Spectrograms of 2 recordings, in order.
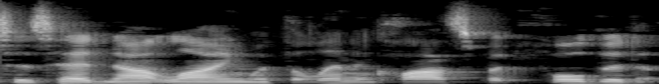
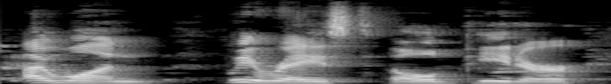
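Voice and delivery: loud, mocking brag, slow on the first words; teasing victory gloat; 8 dB louder than usual. John teasing Peter after winning the race, loud and gloating. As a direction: rub it in to the loser. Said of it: "That's what he's saying".

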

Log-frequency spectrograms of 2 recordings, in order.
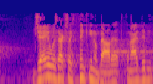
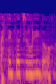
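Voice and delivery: high, softer mock-worried voice; retold hesitant objection; 9 semitones higher, 5 dB quieter than usual. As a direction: object gingerly in a raised pitch. Retold uneasy reply to confession.

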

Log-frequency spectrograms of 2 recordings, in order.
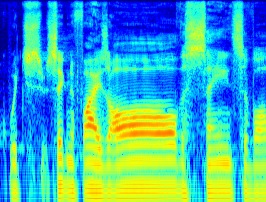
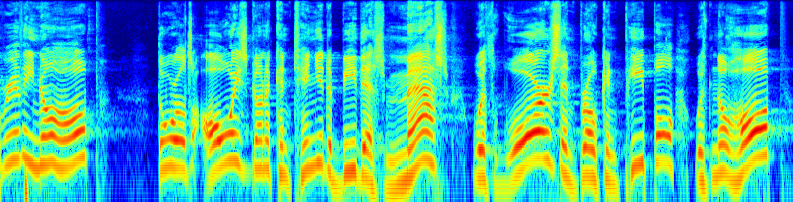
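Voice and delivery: anguished plea; 8 semitones higher, 8 dB louder than usual. Acted. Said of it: "John begins to weep greatly".

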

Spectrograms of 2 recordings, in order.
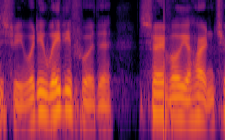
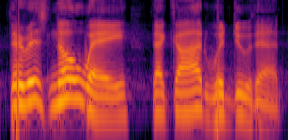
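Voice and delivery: ordinary delivery

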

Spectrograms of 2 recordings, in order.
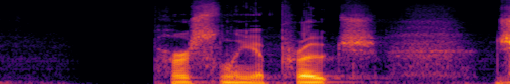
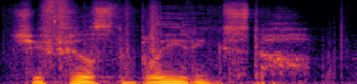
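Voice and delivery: hushed whisper; 8 dB quieter than usual. Acted. Preacher whispering to the congregation at the healing. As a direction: whisper it, barely audible, slowing right down.

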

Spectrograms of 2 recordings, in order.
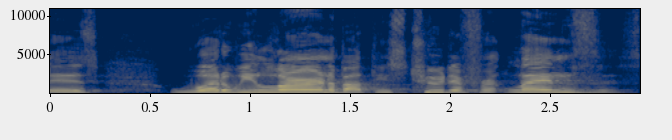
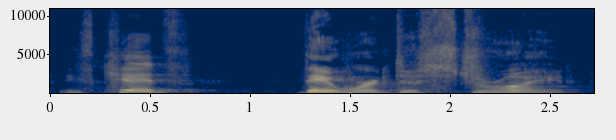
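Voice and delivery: ordinary talk

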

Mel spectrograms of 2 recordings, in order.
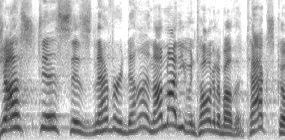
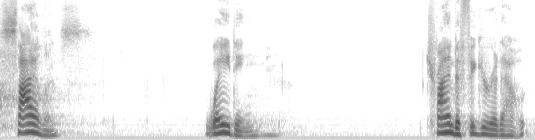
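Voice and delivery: much softer and lower; hushed; 6 semitones lower, 11 dB quieter than usual. Real, not acted. Preacher falling quiet after the martyrs' cry, hushed. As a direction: drop to a hush after the cry.

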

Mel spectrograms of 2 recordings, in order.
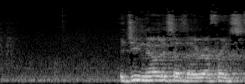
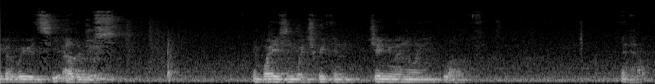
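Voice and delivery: quiet prayer; 3 semitones lower, 4 dB quieter than usual. Acted. Pastor closing the sermon in prayer, quiet and reverent. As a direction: pray softly over the congregation.

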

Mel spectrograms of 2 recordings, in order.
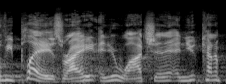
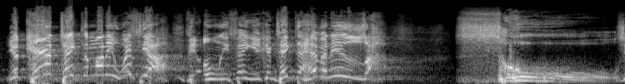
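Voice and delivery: preacher; 8 semitones higher, 4 dB louder than usual. Retold or imitated. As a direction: parody a fired-up preacher. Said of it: "you heard preachers say this".

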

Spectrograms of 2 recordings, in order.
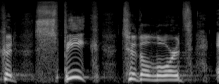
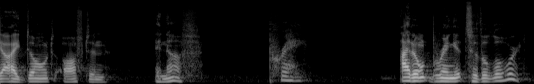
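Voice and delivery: quiet confession; 4 semitones lower, 6 dB quieter than usual. Real, not acted. Confessing failure to pray.

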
